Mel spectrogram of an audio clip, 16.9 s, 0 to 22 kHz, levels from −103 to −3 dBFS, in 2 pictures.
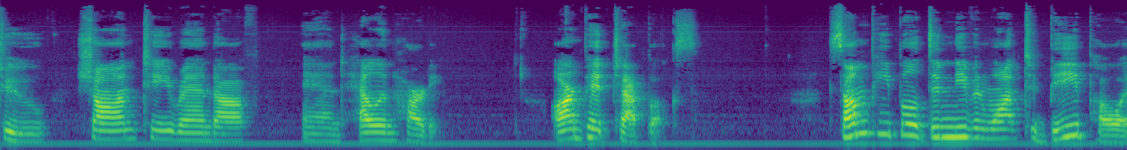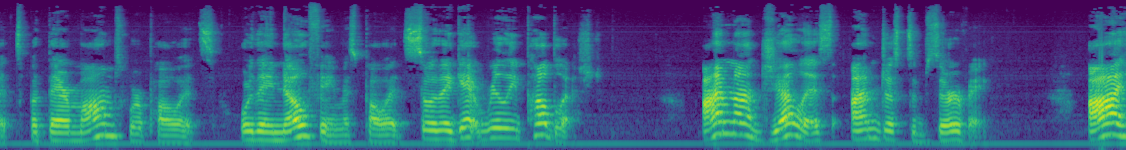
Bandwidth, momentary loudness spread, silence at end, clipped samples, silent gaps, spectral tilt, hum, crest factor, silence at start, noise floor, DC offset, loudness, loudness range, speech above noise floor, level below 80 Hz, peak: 19.5 kHz; 14 LU; 0 s; under 0.1%; none; -1.5 dB/octave; none; 22 dB; 0 s; -61 dBFS; under 0.1%; -21 LUFS; 5 LU; 40 dB; -78 dBFS; 0 dBFS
